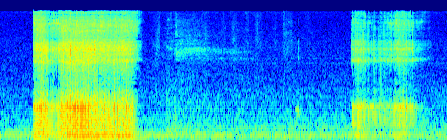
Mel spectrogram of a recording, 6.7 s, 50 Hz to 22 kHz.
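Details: Man snoring as he falls asleep after a long night at a casino: loud rasping inhaled snores about 1.5 seconds long, separated by quiet pauses of about three seconds; snoring.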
